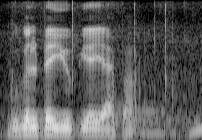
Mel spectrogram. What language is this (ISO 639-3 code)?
tel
